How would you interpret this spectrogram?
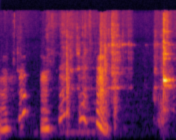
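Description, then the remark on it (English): Glasses clink together in a toast, a bright ringing tap standing out near the end, with voices talking over the moment. “Everyone cheers, then takes a drink.”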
